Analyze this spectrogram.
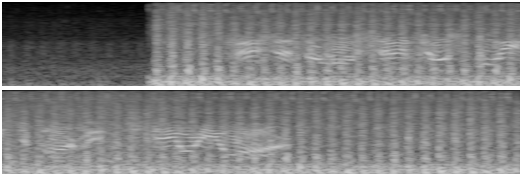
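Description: A man's voice calls out through a loudspeaker.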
